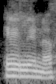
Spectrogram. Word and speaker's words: Elena: yeah but in spanish in spanish it is elena in spanish you would read it elena ferrante with the accent with the accent on the second syllable but you would still say elena because she's italian yeah you you don't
